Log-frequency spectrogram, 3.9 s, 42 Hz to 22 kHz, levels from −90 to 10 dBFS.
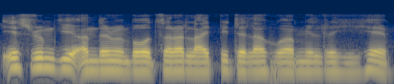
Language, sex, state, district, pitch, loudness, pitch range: Hindi, male, Arunachal Pradesh, Lower Dibang Valley, 115 Hz, -15 LUFS, 110-125 Hz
